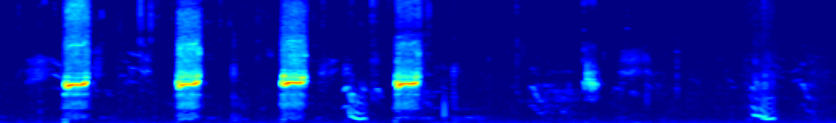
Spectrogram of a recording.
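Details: Grey francolin (teetar) calling. Four loud, sharp, high whistled notes come about one second apart, with faint falling squeaks between them. A softer note follows after a pause.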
